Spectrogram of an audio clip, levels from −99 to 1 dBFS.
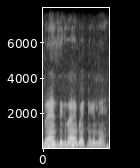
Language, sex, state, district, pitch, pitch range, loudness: Hindi, male, West Bengal, Alipurduar, 120 Hz, 120-125 Hz, -20 LUFS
